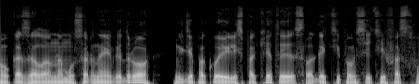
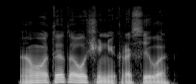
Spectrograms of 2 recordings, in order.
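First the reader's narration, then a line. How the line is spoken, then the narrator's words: Grumpy mutter. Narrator (Russian): буркнул Феникс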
